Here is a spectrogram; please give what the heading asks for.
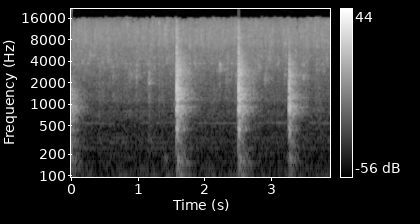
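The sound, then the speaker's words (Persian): Food sautéing in a pan over a low flame: a soft, continuous sizzle broken by three sharp scraping stirs at roughly even intervals. “اونا برای خودشون اونجا چکار میکنن؟ تفت میکنن.”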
